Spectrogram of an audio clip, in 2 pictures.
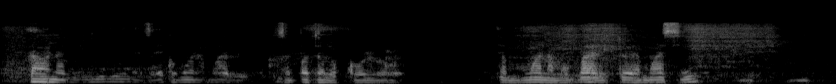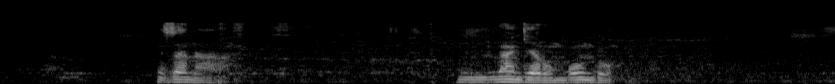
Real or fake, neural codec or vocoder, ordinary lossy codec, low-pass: fake; vocoder, 22.05 kHz, 80 mel bands, WaveNeXt; AAC, 32 kbps; 7.2 kHz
